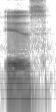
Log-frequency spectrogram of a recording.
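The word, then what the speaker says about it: historia: word story in Spanish isor hisor it's like like history but the H isn't pronounced and this also means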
